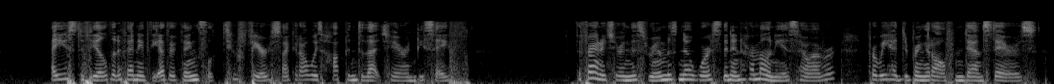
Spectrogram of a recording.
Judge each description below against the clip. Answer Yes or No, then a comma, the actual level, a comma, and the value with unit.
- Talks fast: Yes, fast, 250 wpm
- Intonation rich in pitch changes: No, average, 2.9 semitones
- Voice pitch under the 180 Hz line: No, high, 200 Hz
